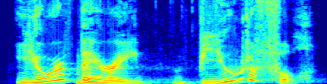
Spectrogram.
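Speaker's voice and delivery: a touch shy; tentative. A narrator's reading. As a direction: venture it bashfully. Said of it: "ventured Boxwood".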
